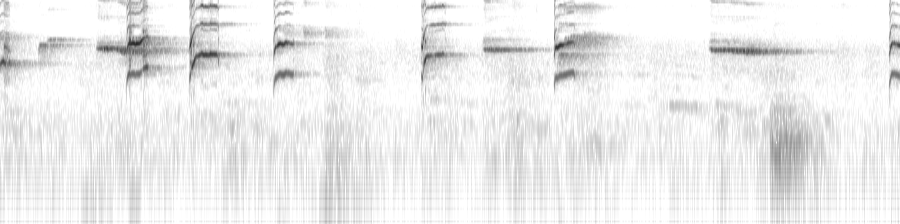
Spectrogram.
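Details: Male canary in a cage, agitated and singing to rouse a female for breeding: a series of separate bright notes, some sweeping sharply downward, others held flat and high, with brief gaps between them.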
